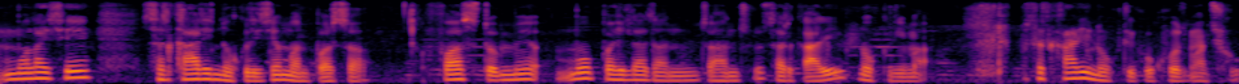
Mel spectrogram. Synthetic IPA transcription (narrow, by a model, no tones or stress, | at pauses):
mʌlajt͡sʌ̃j̃sʌrkaɾinokrit͡sʌ̃j̃mʌnpʌrt͡sʰʌ̰ | pʰʌsʈmemʌpʌɦilad͡zant͡saɦʌnt͡sʰusʌrkaɾinokrima̰mʌsʌrkaɾinokɾikokʰod͡zma̰t͡sʰu̥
